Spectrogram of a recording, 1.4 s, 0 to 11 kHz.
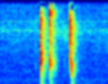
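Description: Fingertips press keys on a backlit mechanical computer keyboard with black plastic keycaps, giving three quick typing taps. The first two come close together and the third follows after a short pause. Each click is bright and clacky, centered around 2.9 kHz, with almost no low end and a very short decay into quiet.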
